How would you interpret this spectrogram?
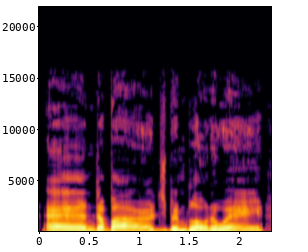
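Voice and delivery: deep, slow announcer voice; fighting game announcer. Retold or imitated. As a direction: sink low and drag it out, ending in a whisper. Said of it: "the full announcer voice".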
